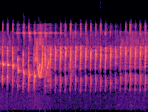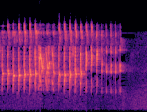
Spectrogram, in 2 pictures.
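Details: Lovebird long ngekek trill recorded as a training master for other lovebirds: a rapid, shrill, chattering rattle of high notes, sustained for over five seconds, then stopping abruptly.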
